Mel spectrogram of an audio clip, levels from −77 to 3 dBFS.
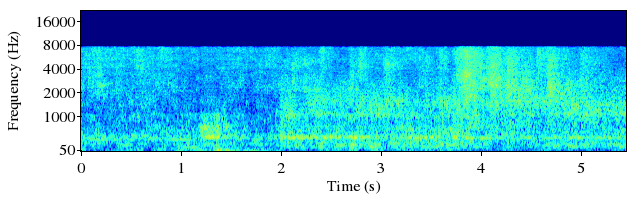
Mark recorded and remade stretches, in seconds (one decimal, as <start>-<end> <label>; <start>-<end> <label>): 0.0-4.2 remade; 4.2-5.5 recorded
